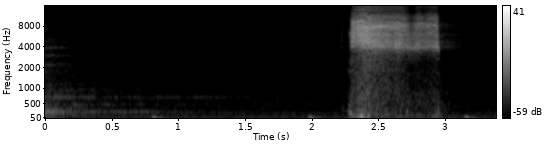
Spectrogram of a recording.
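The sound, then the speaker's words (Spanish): After a quiet moment, someone lets out one forceful, breathy puff of air, a loud hissing exhale lasting well under a second before silence returns. “Significa, fíjate, resoplido, aliento vital.”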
